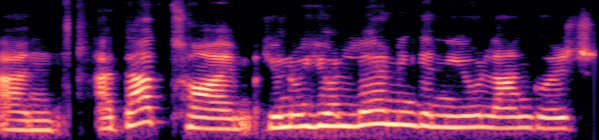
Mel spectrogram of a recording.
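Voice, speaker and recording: A woman with a Persian accent, ordinary pitch variation and a dry, close sound with no echo. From Iran. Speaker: writer. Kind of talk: interview. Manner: hesitant, many fillers.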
